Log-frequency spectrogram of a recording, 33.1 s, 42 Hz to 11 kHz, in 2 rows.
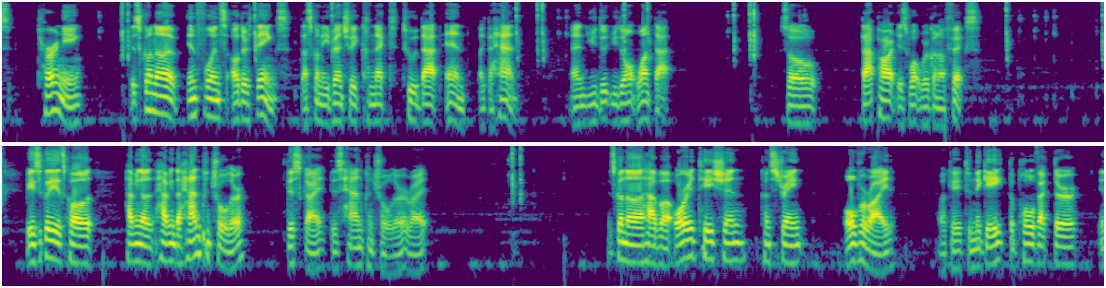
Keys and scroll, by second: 1.6 z, 11.1 z, 24.0 z.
